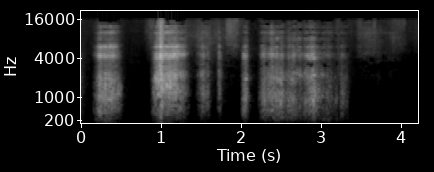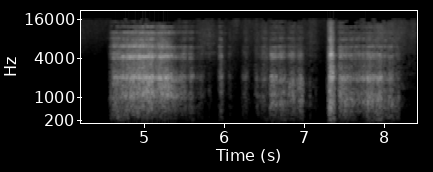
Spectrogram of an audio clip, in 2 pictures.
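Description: A ceramic dish knocks softly against a wooden board.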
